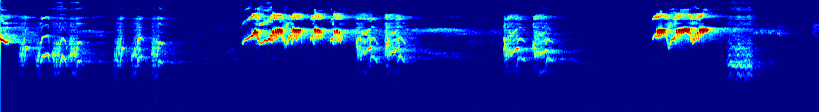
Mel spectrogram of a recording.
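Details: Brown-chested jungle flycatcher at night, song played to stimulate singing: bursts of rapid high chattering and bright whistled triplets, separated by short pauses, with faint low background hum.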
